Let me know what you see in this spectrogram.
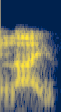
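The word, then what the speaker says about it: knight: एन से before जब भी के होगा, एन से बिफोर जब भी के होगा 100% के साइलेंट होगा। जैसे इसे हम पढ़ेंगे नाइट, नाइट, not, knowledge, no, knee, knock, NEET.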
